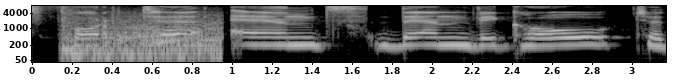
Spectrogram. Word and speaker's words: forte: I mean, it's a Latin or Italian word. I'm just going to pronounce it in Italian way. So then it's forte, and then we go to the next chorus to build forte even more.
